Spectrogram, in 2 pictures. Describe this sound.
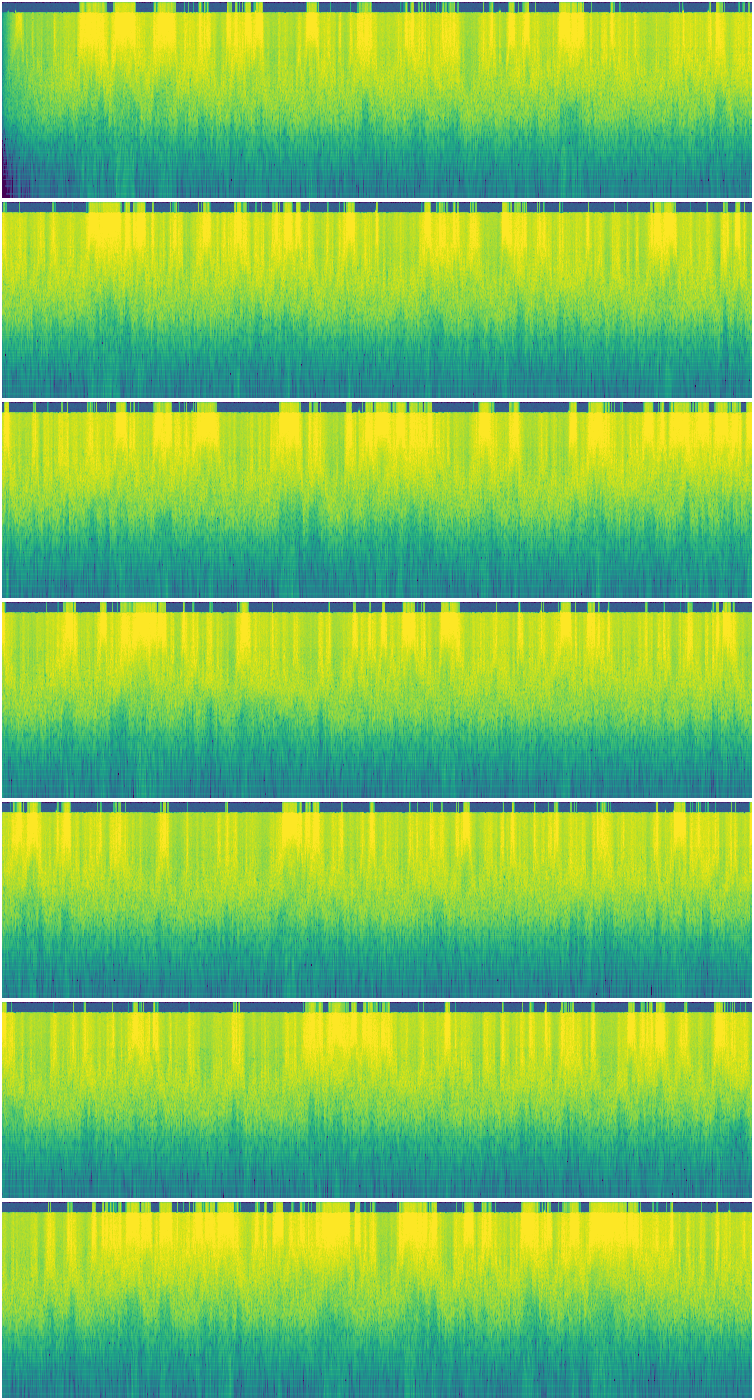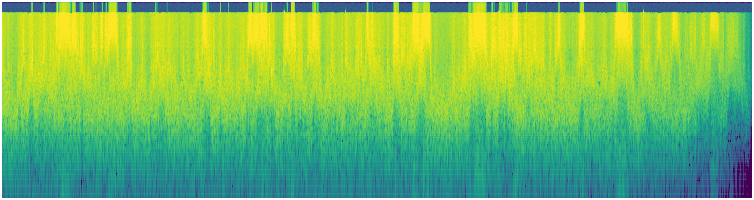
This sample is part of the “Wind” sample pack. Created using Reaktor from Native Instruments. Almost only higher frequencies. Very short and quick wind bursts. Could be a swarm of robotic insects.
ambient, drone, reaktor, soundscape, wind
